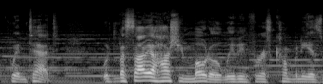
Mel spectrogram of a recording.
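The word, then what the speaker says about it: Masaya Hashimoto: The main man behind the original East duology was Messiah Hashimoto, a developer who formerly worked at Falcom before leaving following the release.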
